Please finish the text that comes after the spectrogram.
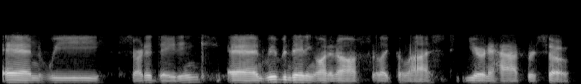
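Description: Male caller, very low register, halting and foul-mouthed casual talk, narrow telephone sound. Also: little pitch movement, smooth, no echo. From New Jersey. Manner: hesitant, profane. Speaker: phone-in caller. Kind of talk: casual chat, recounting own troubles. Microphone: phone call. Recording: muffled band-limited phone line.

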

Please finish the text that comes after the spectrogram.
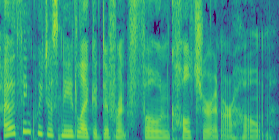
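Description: A woman's voice: fairly low pitch, wildly swooping pitch, moderate pace, warm tone, dry recording, clean studio sound. An American woman co-hosting a podcast in casual conversation, candid and rambling, hedging as she goes. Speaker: podcast co-host.

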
